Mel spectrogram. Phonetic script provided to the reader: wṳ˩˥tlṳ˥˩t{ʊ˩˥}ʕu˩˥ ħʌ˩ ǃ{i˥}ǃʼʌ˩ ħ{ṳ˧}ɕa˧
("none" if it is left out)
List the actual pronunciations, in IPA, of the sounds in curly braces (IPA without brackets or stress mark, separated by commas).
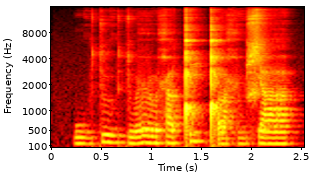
u˩˥, i˥, ṳ˧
